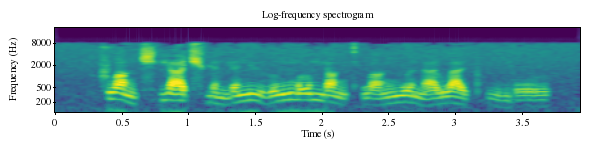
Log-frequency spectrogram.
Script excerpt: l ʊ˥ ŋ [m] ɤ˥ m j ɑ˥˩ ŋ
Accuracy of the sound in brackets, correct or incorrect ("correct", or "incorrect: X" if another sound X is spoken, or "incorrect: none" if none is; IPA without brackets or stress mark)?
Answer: correct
